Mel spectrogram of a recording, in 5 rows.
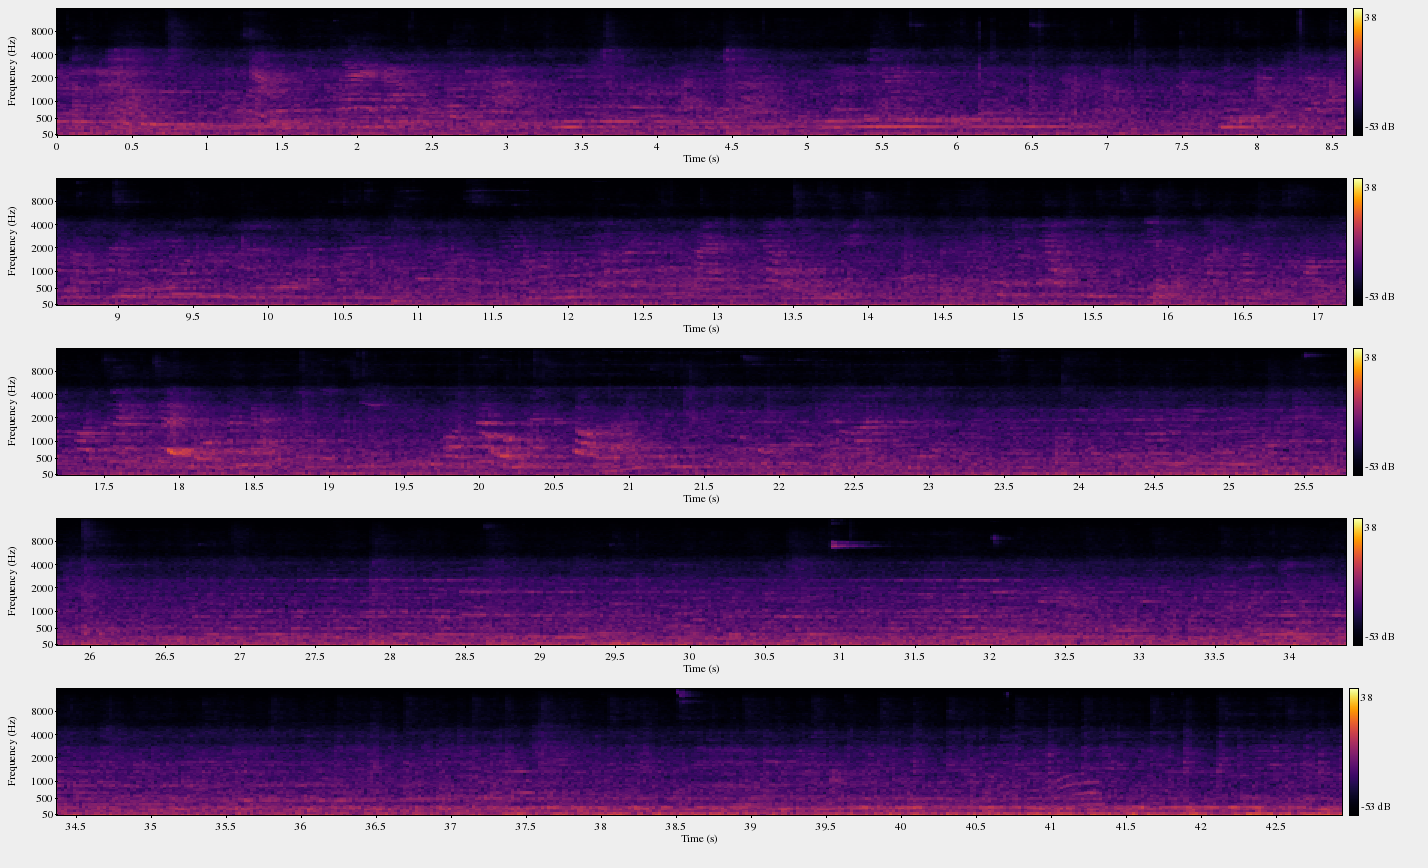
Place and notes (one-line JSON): {"title": "Zhongshan Dist., Taipei City - In the underground mall", "date": "2013-10-31 18:25:00", "description": "Underground shopping street, From the station to department stores, Binaural recordings, Sony PCM D50 + Soundman OKM II ( SoundMap20131031- 10)", "latitude": "25.05", "longitude": "121.52", "altitude": "11", "timezone": "Asia/Taipei"}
